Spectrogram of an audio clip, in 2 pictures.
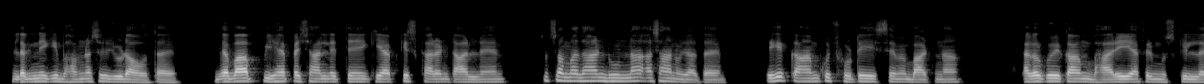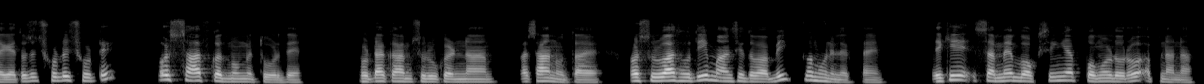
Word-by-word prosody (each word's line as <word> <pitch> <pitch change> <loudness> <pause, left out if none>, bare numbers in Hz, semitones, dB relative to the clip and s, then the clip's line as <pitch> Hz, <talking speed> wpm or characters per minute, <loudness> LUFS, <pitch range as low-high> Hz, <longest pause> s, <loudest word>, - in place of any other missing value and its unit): लगने 130 +2 +3
की 140 +1 +1
भावना 125 +1 -2
से 140 0 -1
जुड़ा 125 -1 +3
होता 105 -1 -1
है। 100 - -4 0.4
जब 140 +1 +5
आप 145 0 +6
यह 140 +1 +3
पहचान 135 -1 -1
लेते 135 +1 -2
हैं 135 -1 -1
की 135 +1 -1
आप 130 0 +1
किस 145 -1 -1
कारण 125 -1 -2
टाल 120 -1 0
रहे 120 - -4
हैं, 120 +1 -5 0.4
तो 180 - -5
समाधान 165 -2 +1
ढूँढना 150 +1 +1
आसान 150 -2 -2
हो 125 - -3
जाता 110 -1 -3
है। 105 -1 -3
देखिए 140 +9 -2
काम 140 0 0
को 160 +3 -2
छोटे 140 -3 -2
हिस्से 130 0 -2
में 125 -2 -3
बाँटना, 115 0 -3 0.7
अगर 135 +2 +5
कोई 145 0 +4
काम 135 -1 +2
भारी 115 +3 +2
या 120 - +2
फिर 130 +2 -3
मुश्किल 120 +1 -3
लगे, 115 -1 +2
तो 145 - -1
उसे 165 +3 -2
छोटे-छोटे 180 +2 -1 0.5
और 220 - +4
साफ़ 185 -4 +2
कदमों 135 -4 +2
में 130 -3 -4
तोड़ 110 -2 -1
दे। 105 0 -4 0.4
छोटा 135 +2 0
काम 145 -2 0
शुरू 130 0 -1
करना 125 -1 -1 0.5
आसान 155 0 +1
होता 110 -1 -2
है 105 0 -3 0.3
और 165 - +7
शुरुआत 175 +2 +6
होते 165 +3 0
हीं 215 - +6
मानसिक 155 -5 0
दबाव 135 -2 +2
भी 200 +8 +1 0.2
कम 200 -3 0
होने 150 -7 -2
लगता 105 -1 -8
है। 105 -1 -7 0.6
देखिए 205 +8 +2
समय 170 +1 +2
बॉक्सिंग 170 +4 -1
या 185 - +2
पोमोडोरो 145 0 +1
अपनाना, 110 - -5
135 Hz, 185 wpm, -23 LUFS, 120-155 Hz, 0.7 s, और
